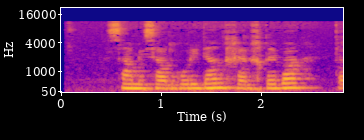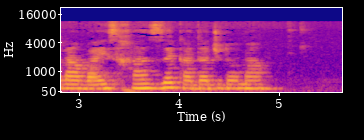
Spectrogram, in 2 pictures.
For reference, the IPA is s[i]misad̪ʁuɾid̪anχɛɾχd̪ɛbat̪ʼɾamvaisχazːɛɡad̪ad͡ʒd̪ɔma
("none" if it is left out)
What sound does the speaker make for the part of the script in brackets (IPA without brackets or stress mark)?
a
